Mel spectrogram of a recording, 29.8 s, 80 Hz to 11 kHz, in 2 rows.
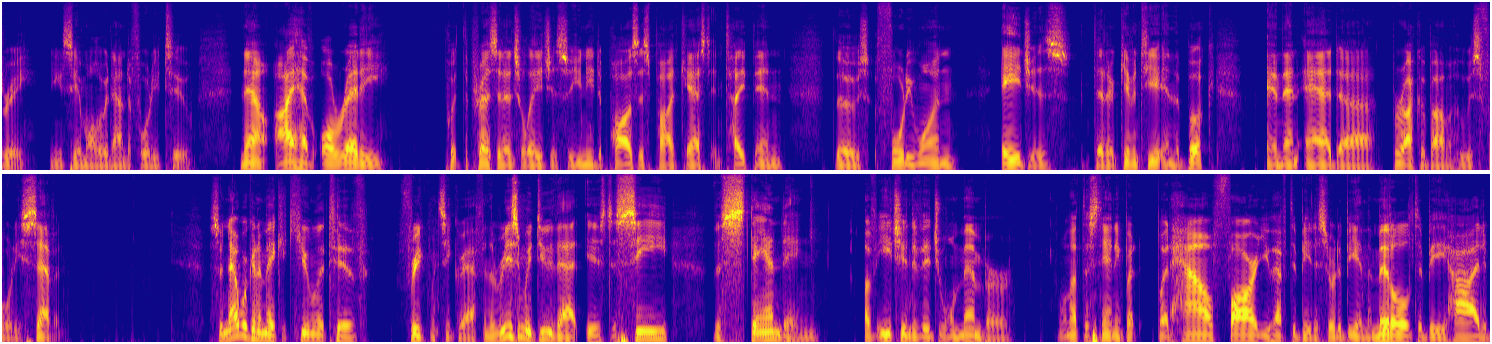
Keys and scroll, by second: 0.0 Return, 0.0 Up, 0.0 1, 3.0 Down, 4.6 ).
